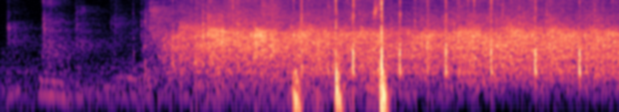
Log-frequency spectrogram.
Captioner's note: applause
